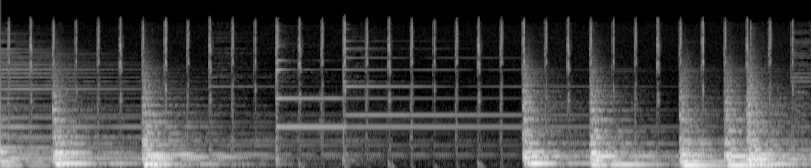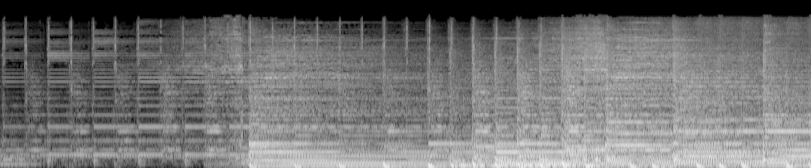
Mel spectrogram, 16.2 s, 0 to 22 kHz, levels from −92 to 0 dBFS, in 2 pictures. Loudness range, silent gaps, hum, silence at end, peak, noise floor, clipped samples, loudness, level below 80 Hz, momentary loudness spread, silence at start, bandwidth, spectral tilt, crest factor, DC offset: 10 LU; none; none; 0 s; 0 dBFS; -41 dBFS; under 0.1%; -15 LUFS; -22 dBFS; 20 LU; 0 s; 15 kHz; -5.5 dB/octave; 16 dB; under 0.1%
